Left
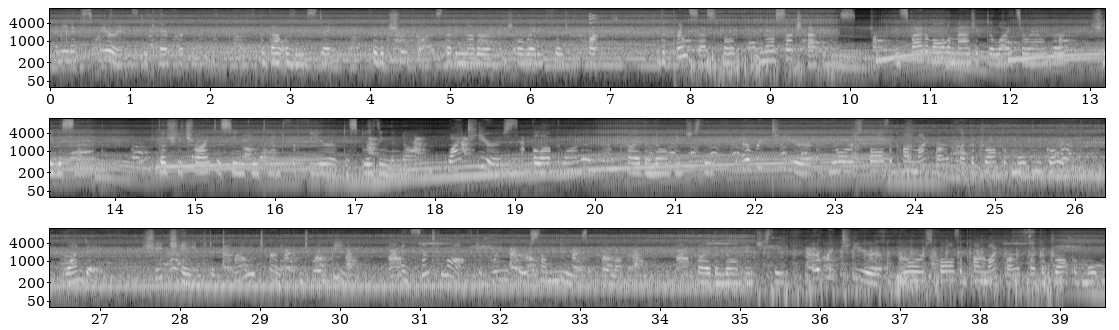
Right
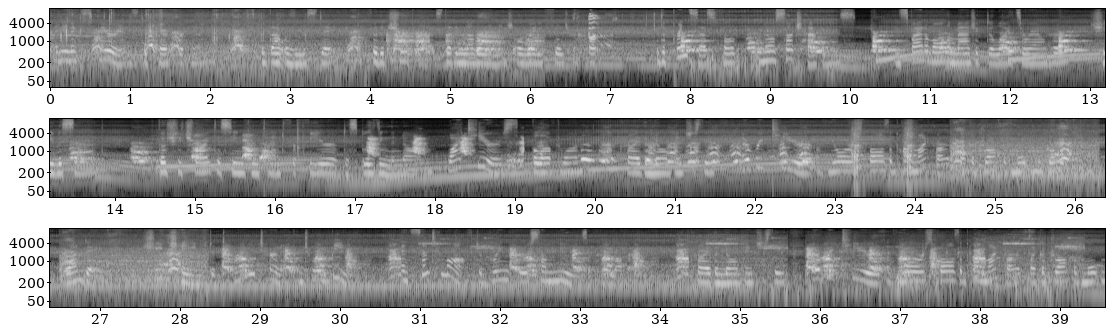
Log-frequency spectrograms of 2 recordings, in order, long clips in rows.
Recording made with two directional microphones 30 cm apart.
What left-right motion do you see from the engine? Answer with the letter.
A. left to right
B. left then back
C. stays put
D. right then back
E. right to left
C.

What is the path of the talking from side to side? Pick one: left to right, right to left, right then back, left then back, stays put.
stays put.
